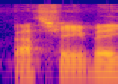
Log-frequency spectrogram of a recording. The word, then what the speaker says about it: Bathsheba: Some bullet points I've written is Bathsheba. Is that how you say it? – Bathsheba, yeah.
